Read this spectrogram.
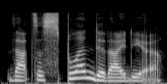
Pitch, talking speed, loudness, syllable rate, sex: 205 Hz, 145 wpm, -15 LUFS, 3.9 syllables/s, female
